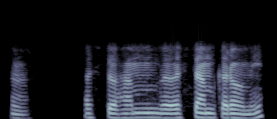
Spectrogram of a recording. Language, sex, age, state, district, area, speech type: Sanskrit, male, 18-30, Karnataka, Chikkamagaluru, rural, conversation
